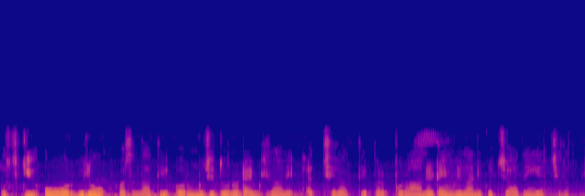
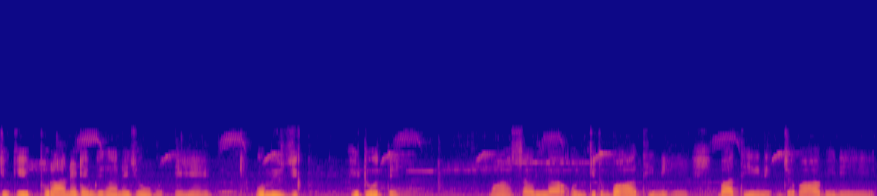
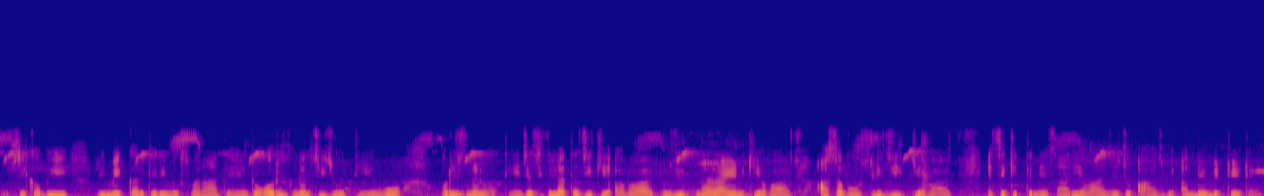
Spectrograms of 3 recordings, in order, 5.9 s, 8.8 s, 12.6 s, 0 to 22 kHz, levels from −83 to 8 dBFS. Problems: constant background noise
